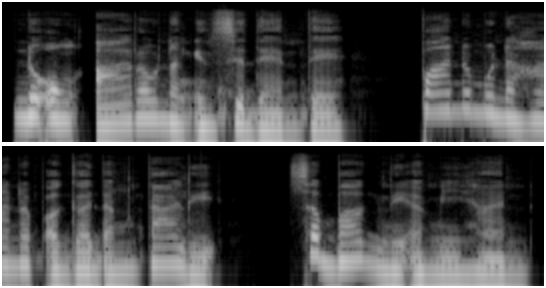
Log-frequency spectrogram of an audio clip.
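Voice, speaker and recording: Woman voicing a commanding, suspicious businessman, lively intonation. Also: lowish voice, normal speed, no room sound, studio quality. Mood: controlled, probing.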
